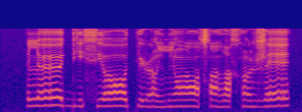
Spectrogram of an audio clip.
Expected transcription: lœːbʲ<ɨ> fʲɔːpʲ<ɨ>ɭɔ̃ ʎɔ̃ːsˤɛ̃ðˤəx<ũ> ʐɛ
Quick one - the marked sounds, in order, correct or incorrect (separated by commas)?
incorrect, correct, incorrect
